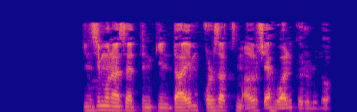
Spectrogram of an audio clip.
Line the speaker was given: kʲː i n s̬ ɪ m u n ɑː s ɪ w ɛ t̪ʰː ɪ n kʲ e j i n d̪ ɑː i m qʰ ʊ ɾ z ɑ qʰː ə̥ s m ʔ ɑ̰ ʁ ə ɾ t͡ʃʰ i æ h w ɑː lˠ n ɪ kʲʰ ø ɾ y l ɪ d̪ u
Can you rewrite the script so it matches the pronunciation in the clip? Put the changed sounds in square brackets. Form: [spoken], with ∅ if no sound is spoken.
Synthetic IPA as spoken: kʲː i n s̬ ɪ m u n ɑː s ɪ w ɛ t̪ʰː ɪ n kʲ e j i n d̪ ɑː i m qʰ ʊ ɾ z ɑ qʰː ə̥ s m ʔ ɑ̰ ʁ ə ɾ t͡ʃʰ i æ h w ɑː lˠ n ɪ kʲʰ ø ɾ y l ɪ d̪ u

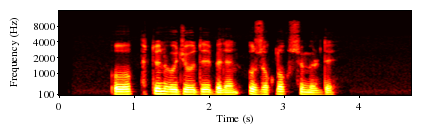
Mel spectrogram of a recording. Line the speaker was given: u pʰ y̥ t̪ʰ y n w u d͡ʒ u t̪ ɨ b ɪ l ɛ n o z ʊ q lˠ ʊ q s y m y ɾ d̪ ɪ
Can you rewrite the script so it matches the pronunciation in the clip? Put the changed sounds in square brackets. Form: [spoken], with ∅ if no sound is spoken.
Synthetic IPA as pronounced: u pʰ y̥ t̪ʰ y n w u d͡ʒ u [d̪] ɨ b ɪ l ɛ n [u] z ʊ q lˠ ʊ q s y m y ɾ d̪ ɪ

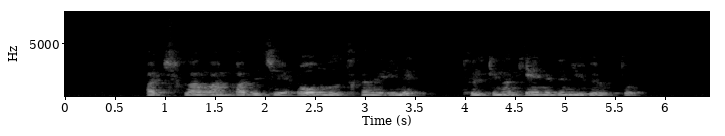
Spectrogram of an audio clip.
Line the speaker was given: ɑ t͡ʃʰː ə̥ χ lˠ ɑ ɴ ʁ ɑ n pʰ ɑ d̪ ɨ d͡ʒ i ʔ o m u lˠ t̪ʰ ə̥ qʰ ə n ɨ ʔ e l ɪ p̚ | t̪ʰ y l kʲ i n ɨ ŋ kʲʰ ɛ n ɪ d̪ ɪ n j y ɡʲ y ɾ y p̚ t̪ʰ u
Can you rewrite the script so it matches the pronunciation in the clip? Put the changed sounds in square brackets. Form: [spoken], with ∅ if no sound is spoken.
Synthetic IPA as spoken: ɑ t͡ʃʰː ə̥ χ lˠ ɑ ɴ ʁ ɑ n pʰ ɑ d̪ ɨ d͡ʒ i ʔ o m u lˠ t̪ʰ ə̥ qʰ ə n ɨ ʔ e l ɪ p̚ | t̪ʰ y l kʲ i n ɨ ŋ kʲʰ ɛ n ɪ d̪ ɪ n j y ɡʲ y ɾ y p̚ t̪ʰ u

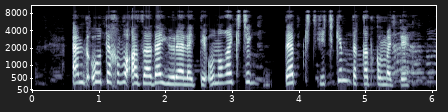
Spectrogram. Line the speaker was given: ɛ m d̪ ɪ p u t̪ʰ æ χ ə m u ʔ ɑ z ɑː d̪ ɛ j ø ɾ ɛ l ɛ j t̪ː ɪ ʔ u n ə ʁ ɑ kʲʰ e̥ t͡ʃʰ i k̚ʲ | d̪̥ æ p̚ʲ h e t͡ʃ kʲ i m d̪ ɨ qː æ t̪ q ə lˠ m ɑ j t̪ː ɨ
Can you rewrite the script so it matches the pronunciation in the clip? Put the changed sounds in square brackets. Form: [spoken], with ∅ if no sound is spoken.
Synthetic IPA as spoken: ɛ m d̪ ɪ [ʔ] u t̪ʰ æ χ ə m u ʔ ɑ z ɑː d̪ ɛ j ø ɾ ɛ l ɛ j t̪ː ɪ ʔ u n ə ʁ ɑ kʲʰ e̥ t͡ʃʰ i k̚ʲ | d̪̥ [ɛ] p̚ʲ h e t͡ʃ kʲ i m d̪ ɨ qː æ t̪ q ə lˠ m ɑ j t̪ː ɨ

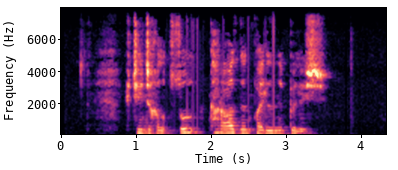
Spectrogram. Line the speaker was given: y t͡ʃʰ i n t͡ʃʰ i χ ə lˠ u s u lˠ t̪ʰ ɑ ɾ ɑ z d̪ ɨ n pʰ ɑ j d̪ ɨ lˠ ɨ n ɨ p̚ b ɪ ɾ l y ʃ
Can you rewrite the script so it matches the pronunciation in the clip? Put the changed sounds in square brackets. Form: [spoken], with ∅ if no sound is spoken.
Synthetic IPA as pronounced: y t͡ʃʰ i n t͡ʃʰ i χ ə lˠ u s u lˠ t̪ʰ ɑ ɾ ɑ z d̪ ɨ n pʰ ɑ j d̪ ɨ lˠ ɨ n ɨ p̚ b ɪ [∅] l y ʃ

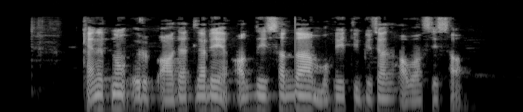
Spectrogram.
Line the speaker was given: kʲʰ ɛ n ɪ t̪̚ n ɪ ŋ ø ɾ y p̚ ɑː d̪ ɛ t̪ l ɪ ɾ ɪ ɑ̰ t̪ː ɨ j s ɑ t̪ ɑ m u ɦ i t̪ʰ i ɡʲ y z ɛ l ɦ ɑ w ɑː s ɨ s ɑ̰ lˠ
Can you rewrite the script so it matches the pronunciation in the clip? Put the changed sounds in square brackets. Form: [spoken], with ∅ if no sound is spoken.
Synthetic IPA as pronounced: kʲʰ ɛ n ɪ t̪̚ n ɪ ŋ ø ɾ y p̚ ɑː d̪ ɛ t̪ l ɪ ɾ ɪ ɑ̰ [d̪ː] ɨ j s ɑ [d̪] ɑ m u ɦ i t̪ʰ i ɡʲ y z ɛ l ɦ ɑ w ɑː s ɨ s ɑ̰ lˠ

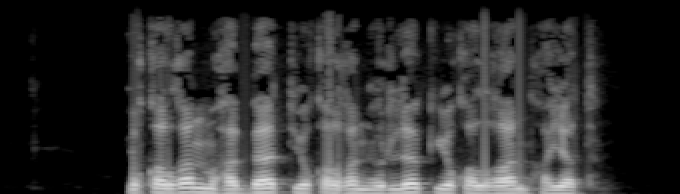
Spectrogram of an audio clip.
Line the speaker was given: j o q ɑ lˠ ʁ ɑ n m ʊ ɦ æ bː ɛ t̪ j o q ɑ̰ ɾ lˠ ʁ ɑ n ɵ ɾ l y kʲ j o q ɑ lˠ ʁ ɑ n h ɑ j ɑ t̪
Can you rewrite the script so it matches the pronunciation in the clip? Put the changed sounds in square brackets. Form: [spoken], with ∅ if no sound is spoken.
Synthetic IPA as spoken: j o q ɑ lˠ ʁ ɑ n m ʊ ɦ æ bː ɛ t̪ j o q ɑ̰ [∅] lˠ ʁ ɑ n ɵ ɾ l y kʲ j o q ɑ lˠ ʁ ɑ n h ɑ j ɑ t̪

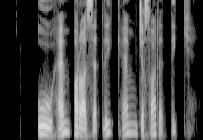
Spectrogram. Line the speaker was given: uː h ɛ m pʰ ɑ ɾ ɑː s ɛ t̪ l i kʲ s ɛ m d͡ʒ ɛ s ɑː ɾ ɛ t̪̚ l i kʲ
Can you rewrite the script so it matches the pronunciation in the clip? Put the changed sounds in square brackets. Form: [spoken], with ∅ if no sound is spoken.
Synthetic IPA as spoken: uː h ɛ m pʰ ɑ ɾ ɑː s ɛ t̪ l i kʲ [h] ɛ m d͡ʒ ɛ s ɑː ɾ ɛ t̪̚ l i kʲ

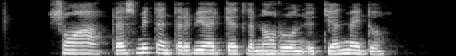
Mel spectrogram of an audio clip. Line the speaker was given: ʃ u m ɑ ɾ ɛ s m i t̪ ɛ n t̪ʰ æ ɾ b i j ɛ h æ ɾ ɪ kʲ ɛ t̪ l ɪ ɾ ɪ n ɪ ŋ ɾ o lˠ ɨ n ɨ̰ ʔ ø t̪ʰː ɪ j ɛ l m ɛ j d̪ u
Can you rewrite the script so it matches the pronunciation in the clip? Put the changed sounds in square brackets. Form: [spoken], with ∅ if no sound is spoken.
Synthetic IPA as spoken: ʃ u [ŋ] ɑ ɾ ɛ s m i t̪ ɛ n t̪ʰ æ ɾ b i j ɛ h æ ɾ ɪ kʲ ɛ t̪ l ɪ ɾ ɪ n ɪ ŋ ɾ o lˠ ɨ n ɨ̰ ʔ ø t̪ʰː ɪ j ɛ l m ɛ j d̪ u

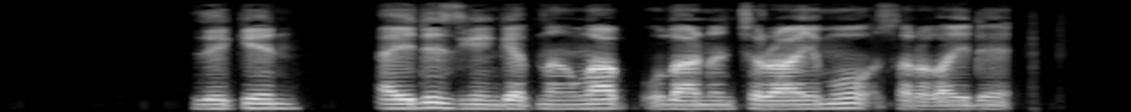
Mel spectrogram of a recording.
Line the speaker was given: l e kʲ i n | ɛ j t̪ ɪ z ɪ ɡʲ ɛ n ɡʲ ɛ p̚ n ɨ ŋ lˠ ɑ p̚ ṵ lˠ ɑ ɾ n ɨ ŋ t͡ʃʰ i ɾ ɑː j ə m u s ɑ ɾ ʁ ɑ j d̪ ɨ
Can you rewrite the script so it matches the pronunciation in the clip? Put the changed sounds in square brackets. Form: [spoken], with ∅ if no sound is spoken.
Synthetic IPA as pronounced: l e kʲ i n | ɛ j [d̪] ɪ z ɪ ɡʲ ɛ n ɡʲ ɛ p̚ n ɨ ŋ lˠ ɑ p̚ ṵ lˠ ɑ ɾ n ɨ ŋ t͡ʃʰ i ɾ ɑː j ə m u s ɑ ɾ ʁ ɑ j d̪ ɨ

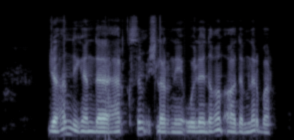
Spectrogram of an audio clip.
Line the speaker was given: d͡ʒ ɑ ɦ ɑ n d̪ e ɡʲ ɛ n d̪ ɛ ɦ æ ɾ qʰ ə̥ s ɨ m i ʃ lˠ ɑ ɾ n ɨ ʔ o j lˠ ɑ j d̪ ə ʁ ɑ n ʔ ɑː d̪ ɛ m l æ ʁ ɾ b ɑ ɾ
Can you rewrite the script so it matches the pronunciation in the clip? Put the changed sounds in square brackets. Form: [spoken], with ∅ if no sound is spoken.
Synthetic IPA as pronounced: d͡ʒ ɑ ɦ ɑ n d̪ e ɡʲ ɛ n d̪ ɛ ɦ æ ɾ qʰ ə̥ s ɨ m i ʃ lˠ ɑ ɾ n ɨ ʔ o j lˠ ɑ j d̪ ə ʁ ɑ n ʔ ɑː d̪ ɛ m l æ [∅] ɾ b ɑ ɾ

